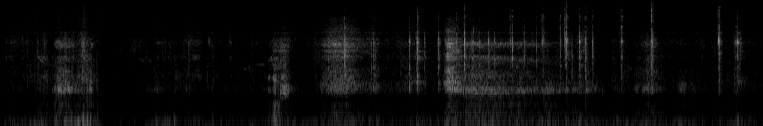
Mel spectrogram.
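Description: Climbing rope being handled and pulled through metal anchor rings and carabiners while a top anchor is rigged for lowering: short bursts of rope rubbing, then a run of sharp metallic clicks and clinks in the second half.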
